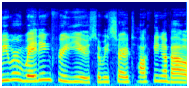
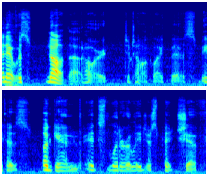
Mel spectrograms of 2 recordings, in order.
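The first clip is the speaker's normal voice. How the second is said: very quiet, breathy, very hushed, deep pitched-down voice; 3 semitones lower, 15 dB quieter than usual. Demonstrating how a character sounded, in a pitched-down voice. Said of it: "So he sounded like this".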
